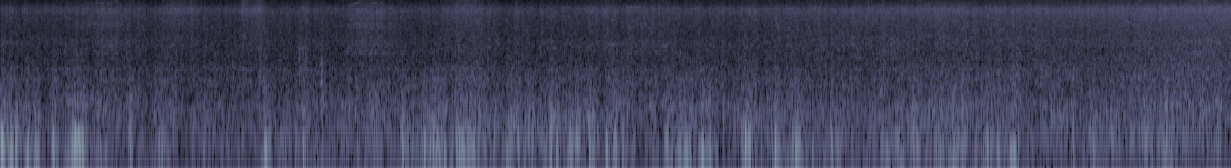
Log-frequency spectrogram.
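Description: Faint outdoor background hiss with a few light rustles and soft bumps from hands holding a spoon and a scrap of char cloth.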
